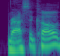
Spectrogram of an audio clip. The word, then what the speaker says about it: Rassicot: Rassicot, the T is silent.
